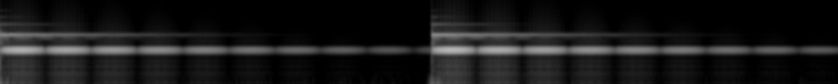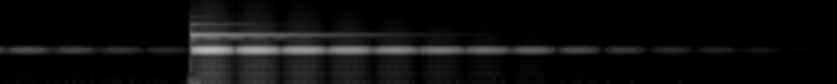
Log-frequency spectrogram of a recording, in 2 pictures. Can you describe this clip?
Bruit d'un verre à pied.
Noise of a glass.
ding, dong, glass, son, sound, verre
